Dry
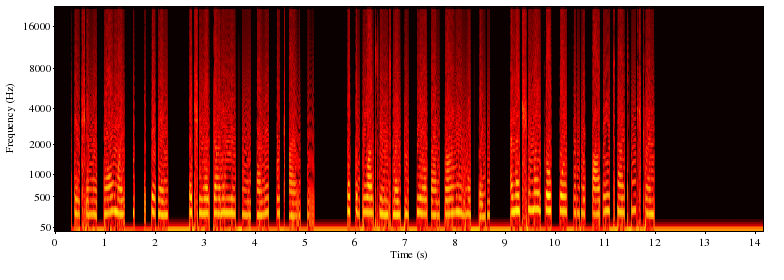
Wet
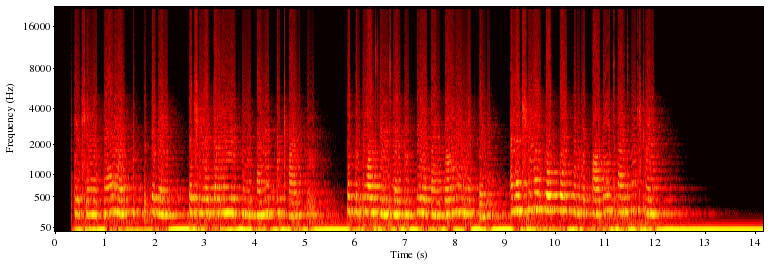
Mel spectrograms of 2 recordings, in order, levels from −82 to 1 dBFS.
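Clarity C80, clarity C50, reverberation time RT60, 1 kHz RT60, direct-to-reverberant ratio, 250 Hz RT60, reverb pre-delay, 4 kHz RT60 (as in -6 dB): 7.0 dB, 5.5 dB, 1.7 s, 1.5 s, 1.5 dB, 2.5 s, 5 ms, 1.2 s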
